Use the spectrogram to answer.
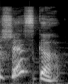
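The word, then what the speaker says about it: Scieszka: And then I found out later that I really mispronounced his name name and I was so embarrassed and I said have to correct that. So here he is again. John Schesa.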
